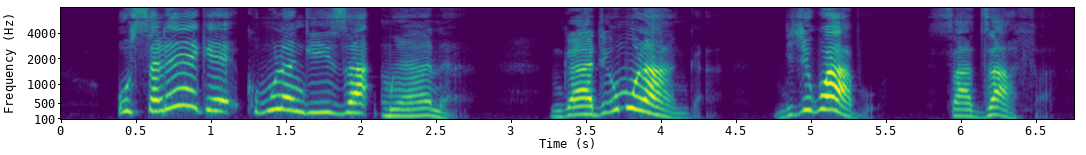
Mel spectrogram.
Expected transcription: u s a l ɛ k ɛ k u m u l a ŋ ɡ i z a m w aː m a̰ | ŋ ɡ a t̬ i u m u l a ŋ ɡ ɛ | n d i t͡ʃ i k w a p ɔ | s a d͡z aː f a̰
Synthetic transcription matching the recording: u s a l ɛ k ɛ k u m u l a ŋ ɡ i z a m w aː n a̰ | ŋ ɡ a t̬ i u m u l a ŋ ɡ a | n d i t͡ʃ i k w a p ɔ | s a d͡z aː f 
